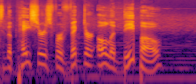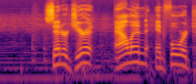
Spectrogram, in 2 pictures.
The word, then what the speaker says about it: Oladipo: That's how you say his name. It's Victor Oladipo.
